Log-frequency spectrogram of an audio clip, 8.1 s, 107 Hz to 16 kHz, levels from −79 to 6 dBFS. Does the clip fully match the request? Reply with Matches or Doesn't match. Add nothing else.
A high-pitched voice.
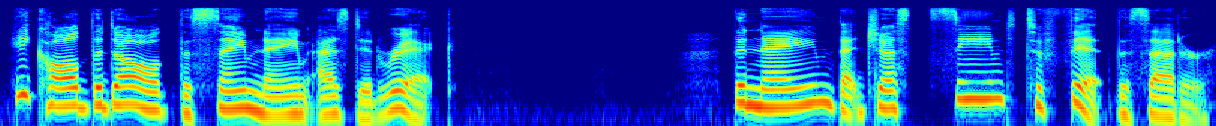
Matches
